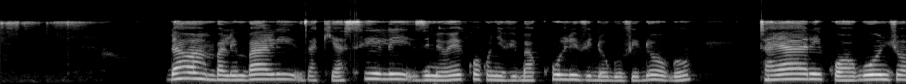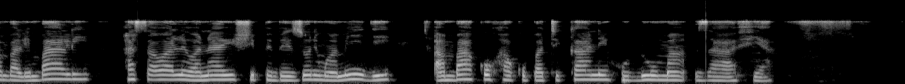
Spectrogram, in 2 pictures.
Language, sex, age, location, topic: Swahili, female, 36-49, Dar es Salaam, health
